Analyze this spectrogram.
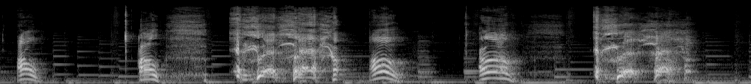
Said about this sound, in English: I even recognized your cough.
